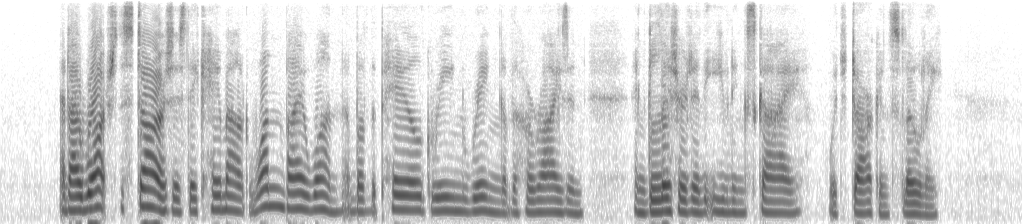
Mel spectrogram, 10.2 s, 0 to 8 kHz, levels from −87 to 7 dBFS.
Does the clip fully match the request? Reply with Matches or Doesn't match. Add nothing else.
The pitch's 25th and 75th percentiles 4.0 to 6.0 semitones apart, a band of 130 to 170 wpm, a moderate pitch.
Doesn't match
